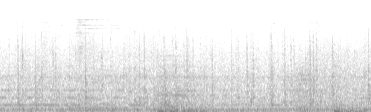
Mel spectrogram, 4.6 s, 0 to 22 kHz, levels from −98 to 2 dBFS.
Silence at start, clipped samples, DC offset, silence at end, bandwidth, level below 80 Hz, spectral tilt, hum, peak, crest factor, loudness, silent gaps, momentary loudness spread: 0 s; under 0.1%; under 0.1%; 0 s; 15.5 kHz; -64 dBFS; -6 dB/octave; none; -42 dBFS; 16 dB; -61 LUFS; none; 5 LU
